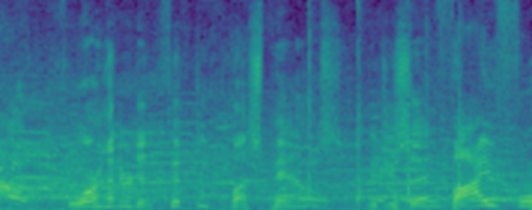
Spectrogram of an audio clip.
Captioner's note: crowd chatter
